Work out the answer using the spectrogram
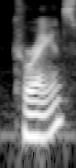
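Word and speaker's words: Curanz: Corance, which is spelled C U R A N Z, is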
